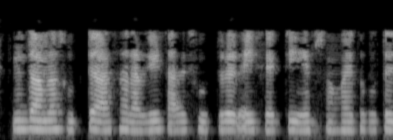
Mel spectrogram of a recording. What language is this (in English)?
Bangla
